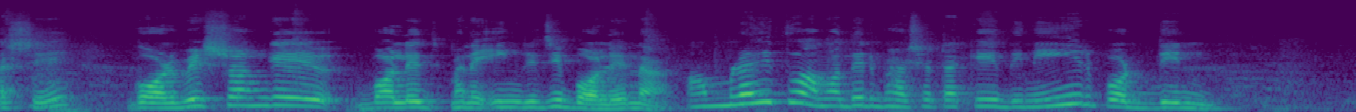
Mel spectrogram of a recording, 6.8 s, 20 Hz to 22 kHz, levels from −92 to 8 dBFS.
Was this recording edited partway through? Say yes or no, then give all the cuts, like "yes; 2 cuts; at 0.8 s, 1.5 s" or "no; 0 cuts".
yes; 1 cut; at 3.4 s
